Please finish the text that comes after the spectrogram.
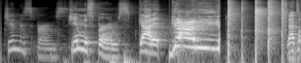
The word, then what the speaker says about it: gymnosperms: Let me make sure I pronounce that right, because I always get plant shit wrong. Gymnosperms.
